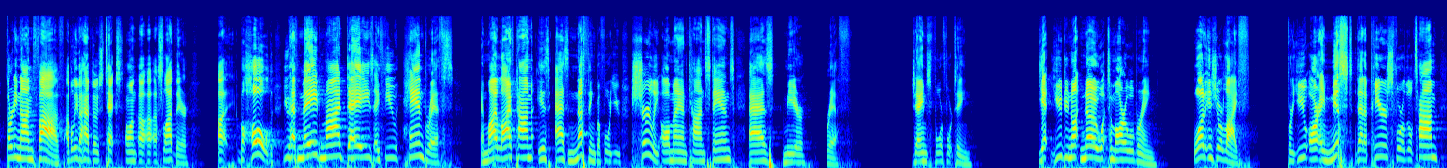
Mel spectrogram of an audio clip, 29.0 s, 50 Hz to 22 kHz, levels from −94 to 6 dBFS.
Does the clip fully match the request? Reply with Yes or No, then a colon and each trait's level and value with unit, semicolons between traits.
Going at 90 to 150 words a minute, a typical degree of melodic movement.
No: slow, 135 wpm; wide, 7.1 semitones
